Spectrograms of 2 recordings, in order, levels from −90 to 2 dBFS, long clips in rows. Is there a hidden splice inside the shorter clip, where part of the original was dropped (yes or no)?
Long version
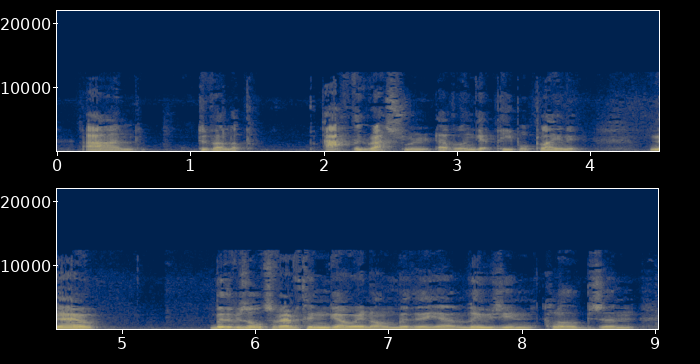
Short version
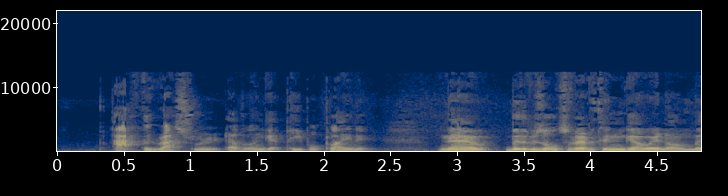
yes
